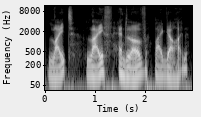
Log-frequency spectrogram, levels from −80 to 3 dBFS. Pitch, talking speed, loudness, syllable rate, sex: 100 Hz, 120 wpm, -19 LUFS, 2.6 syllables/s, male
